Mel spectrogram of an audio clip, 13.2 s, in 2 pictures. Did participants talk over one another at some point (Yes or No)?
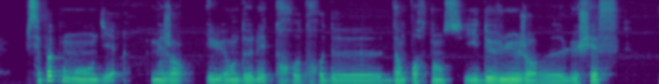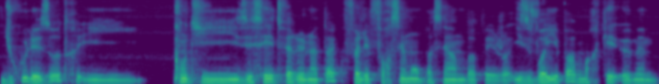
No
